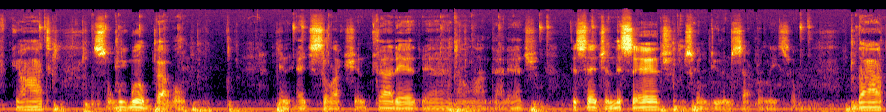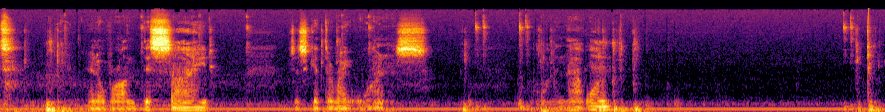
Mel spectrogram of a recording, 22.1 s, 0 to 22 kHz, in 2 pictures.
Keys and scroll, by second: 0.7 Tab, 2.5 alt+a, 2.8 2, 5.7 alt+a, 8.4 ctrl+b, 11.7 alt+a, 18.7 ctrl+b, 21.9 Tab.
